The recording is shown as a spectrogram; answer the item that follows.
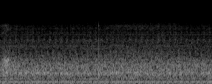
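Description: Motorcycle engine idling steadily with a low, even hum.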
